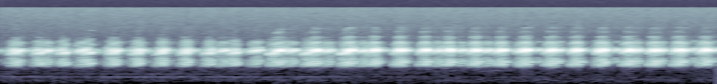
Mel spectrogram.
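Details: Mid-April night, forest pond in north-east Italy: singing tree frogs give rapid, evenly spaced nasal croaks, roughly three per second, one loud caller dominating over a softer background chorus.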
